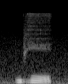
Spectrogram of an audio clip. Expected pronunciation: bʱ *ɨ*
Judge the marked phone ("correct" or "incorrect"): incorrect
